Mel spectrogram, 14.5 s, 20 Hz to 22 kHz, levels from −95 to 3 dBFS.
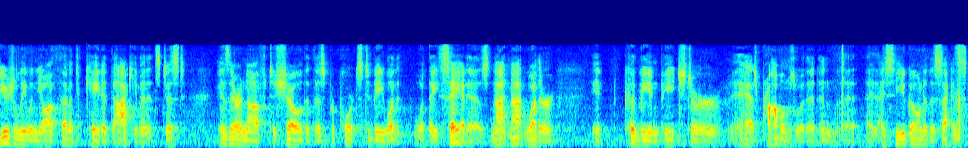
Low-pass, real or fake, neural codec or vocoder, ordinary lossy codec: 7.2 kHz; fake; vocoder, 44.1 kHz, 128 mel bands, Pupu-Vocoder; AAC, 32 kbps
